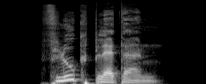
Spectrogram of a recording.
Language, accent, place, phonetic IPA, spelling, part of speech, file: German, Germany, Berlin, [ˈfluːkˌblɛtɐn], Flugblättern, noun, De-Flugblättern.ogg
- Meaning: dative plural of Flugblatt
